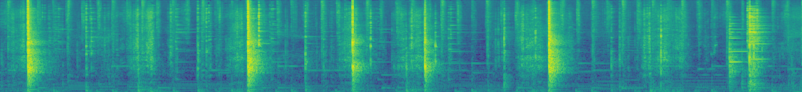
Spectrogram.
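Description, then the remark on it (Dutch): A large, sharp knife chops a stroopwafel into very small pieces, almost crumbs, to sprinkle into yogurt, about eight sharp knocks on a cutting board at a steady, unhurried pace, with no talking. “En ik ga ja, die stroopwafel echt in hele kleine stukjes snijden.”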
